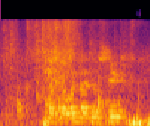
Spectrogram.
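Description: A man's voice speaking indistinctly, then a few quick thumps and knocks near the end.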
